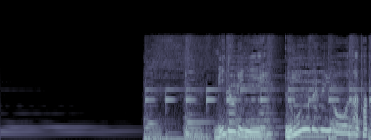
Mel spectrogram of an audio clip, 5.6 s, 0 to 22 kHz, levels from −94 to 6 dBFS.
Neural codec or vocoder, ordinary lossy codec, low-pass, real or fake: none; none; none; real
